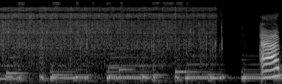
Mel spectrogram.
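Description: Tomatoes dropping into hot oil with curry leaves, a close, steady sizzle with a tonal hum behind it and a sharp louder hiss near the end.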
